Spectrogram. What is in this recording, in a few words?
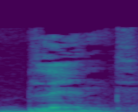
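"lem", Nigerian Pidgin, male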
